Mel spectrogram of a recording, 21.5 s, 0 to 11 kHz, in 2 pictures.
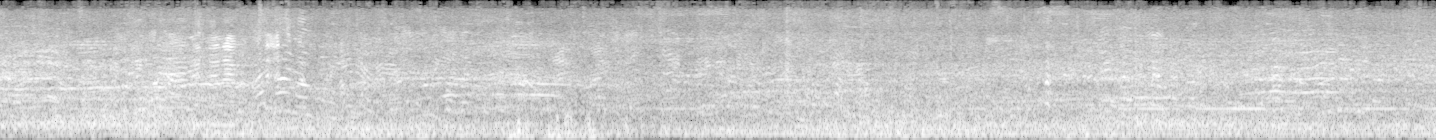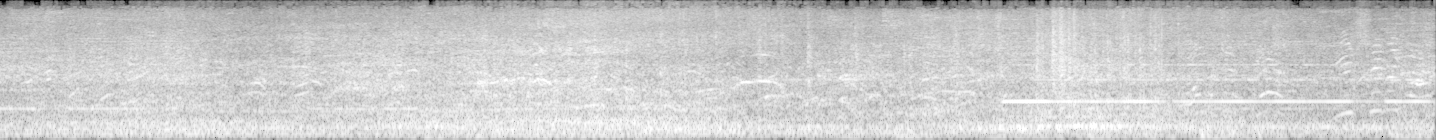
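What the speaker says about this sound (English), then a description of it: "Up next, we're gonna do X-Flight, and this will actually be coaster number 150 for me." Riding the X-Flight roller coaster at Six Flags Great America, with a steady rushing wind roar and rumbling track noise that swells and fades through the ride, and a few faint voices and screams mixed in.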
